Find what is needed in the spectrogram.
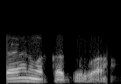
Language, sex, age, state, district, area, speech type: Kannada, male, 18-30, Karnataka, Dakshina Kannada, rural, conversation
